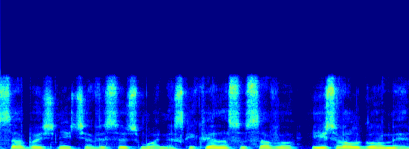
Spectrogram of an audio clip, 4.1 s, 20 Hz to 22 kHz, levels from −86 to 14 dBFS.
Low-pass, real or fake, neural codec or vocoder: 10.8 kHz; real; none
